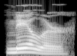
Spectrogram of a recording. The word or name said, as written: naylor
